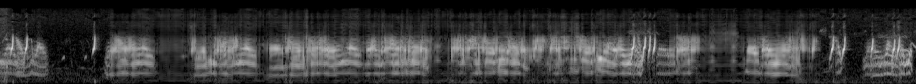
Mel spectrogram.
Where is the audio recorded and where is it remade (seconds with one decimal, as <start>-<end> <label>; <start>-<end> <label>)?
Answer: 0.0-1.1 recorded; 1.1-6.3 remade; 6.3-6.7 recorded; 6.7-8.2 remade; 8.2-9.2 recorded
